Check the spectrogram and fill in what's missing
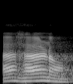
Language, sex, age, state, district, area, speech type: Odia, male, 18-30, Odisha, Jajpur, rural, read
